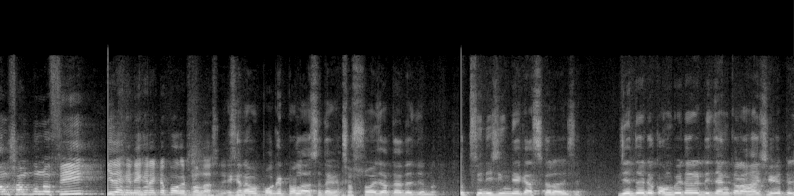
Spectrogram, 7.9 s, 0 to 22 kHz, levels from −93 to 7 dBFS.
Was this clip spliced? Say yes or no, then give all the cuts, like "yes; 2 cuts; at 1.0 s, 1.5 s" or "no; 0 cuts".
yes; 2 cuts; at 1.1 s, 4.7 s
